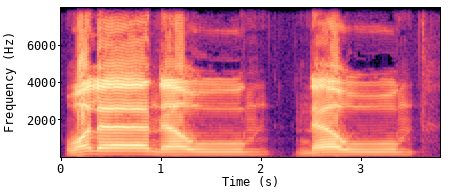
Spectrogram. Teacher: وقف کریں گے تو آخر میں جو تنوین ہے اس کو ہم ساکن کر دیں گے، میم کو ساکن کر دیں گے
